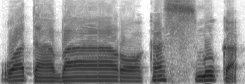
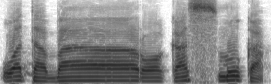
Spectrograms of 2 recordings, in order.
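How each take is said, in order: Both takes have the same delivery.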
